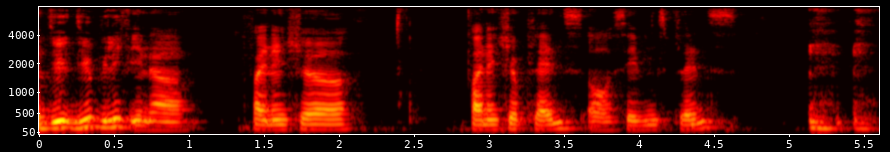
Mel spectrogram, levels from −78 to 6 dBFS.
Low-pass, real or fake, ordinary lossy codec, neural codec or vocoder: none; real; none; none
